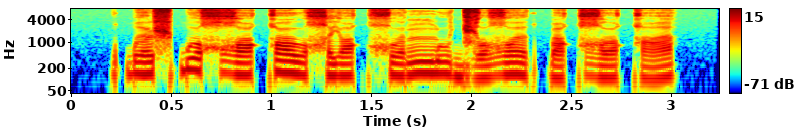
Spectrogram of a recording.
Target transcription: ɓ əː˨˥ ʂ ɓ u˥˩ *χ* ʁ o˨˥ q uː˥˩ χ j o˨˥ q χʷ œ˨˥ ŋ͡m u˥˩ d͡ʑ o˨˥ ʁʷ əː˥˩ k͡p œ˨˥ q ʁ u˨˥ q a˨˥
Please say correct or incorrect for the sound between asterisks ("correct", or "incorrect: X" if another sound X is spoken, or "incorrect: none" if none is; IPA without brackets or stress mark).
correct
